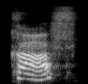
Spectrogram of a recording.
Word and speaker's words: cough: Cough, por mais que tenha um O, o GH ali, o som é cough, é um F, igual quando a gente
